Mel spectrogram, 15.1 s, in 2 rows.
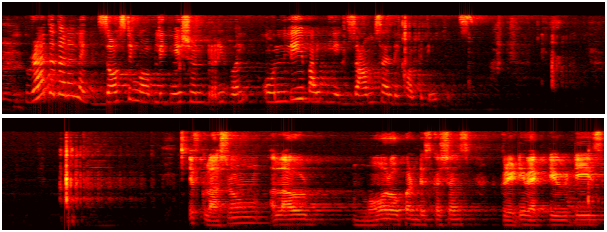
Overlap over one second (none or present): none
